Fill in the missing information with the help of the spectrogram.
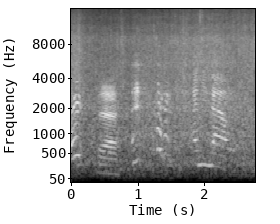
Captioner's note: laughs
